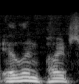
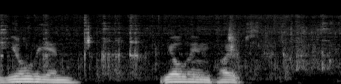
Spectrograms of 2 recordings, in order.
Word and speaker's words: Uilleann: a lot of people pronounce it like that, but it looks like Uilleann pipes. I think it's pronounced Uilleann pipes.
